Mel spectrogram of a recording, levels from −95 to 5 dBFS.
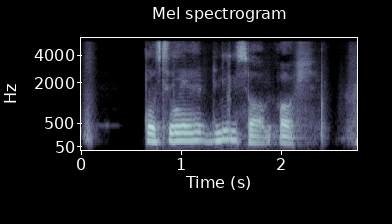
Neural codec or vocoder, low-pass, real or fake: codec, 16 kHz, 1 kbps, FreqCodec, larger model; 5.4 kHz; fake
